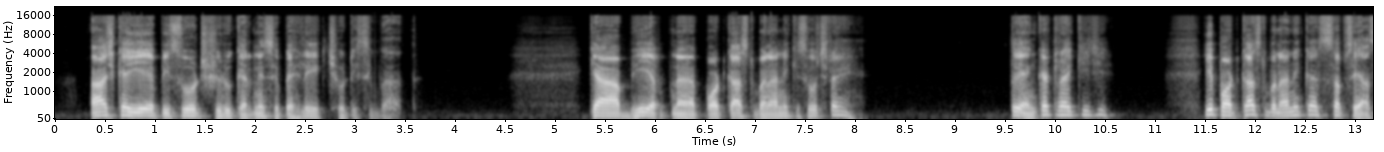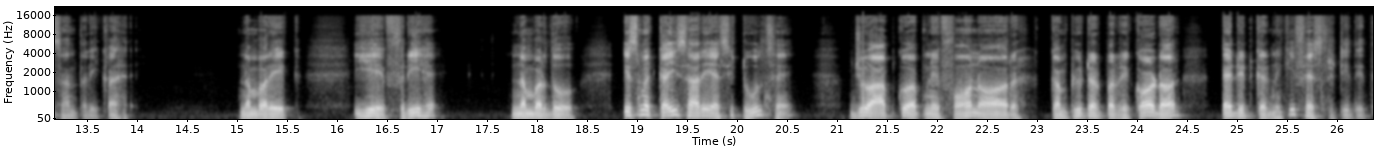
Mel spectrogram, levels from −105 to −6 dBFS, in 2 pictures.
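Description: At 3.20 to 3.22 s there is a small stutter, the first of the overlapping chunks. The audio was handled in blocks of about 6 s, and each block began slightly before the previous one ended, so about 21 ms at the join plays twice. The doubling gives a click or hiccup rather than a gap. Its fixed spacing is what separates it from network faults, which arrive irregularly.

From 6.00 to 6.06 s there is a short stall from a late packet. A packet arrived late, the jitter buffer ran dry, and the receiver held the last sound for 48 ms until the data came in. Playback then resumed where it had stopped, adding 48 ms of delay. Nothing is lost. The sound is stretched with a slight buzz or dip, which distinguishes it from a dropout.

Two short concealed packet losses follow, at 6.20 to 6.23 s and 6.31 to 6.35 s. Each time, 20 ms of audio never reached the decoder. The receiver extended the preceding sound to fill the hole, using 10 ms of fill in the first and 19 ms in the second, then blended back into the real audio. 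Unlike the stall, material is actually missing. The result is a quick smear or wobble, and a brief consonant may drop out.

From 6.78 to 11.99 s a call bitrate drop takes the encoder from 32 to 18 kbps, staying at the lower rate for about 5.1 s. Coarser coding makes the sound rough and watery, with the top end dulled. This is a sustained change in tone, where packet faults are momentary.

The overlapping-chunk stutter recurs on the same 6 s cycle at 9.22 to 9.24 s (inside the low-bitrate stretch), 15.24 to 15.26 s and 21.26 to 21.28 s.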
